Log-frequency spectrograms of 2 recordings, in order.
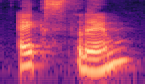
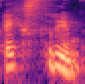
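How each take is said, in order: First: The last vowel is pronounced as 'e'. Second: The last vowel is pronounced as 'i'. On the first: The speaker calls it right. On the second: The speaker calls it wrong.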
